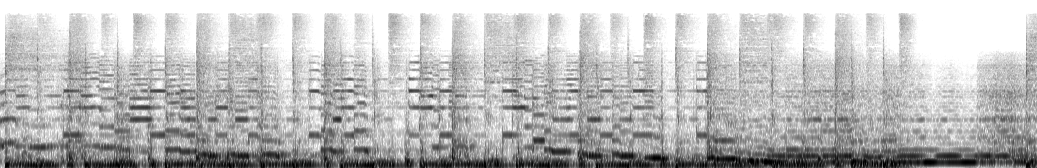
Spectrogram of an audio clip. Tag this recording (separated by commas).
Musical instrument, Guitar, Plucked string instrument, Music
